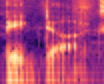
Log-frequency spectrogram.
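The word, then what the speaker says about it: Big Dawgs: That's B I G D A WGS. But remember, we say it like Big Dogs.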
